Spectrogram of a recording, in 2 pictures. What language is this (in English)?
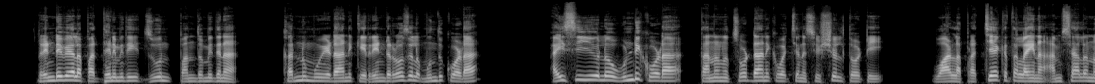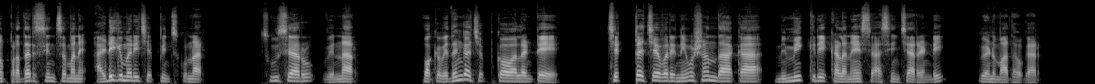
Telugu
